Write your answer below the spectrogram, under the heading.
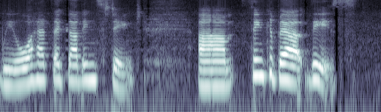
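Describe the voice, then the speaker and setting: A woman's ordinary speaking voice with a fairly high pitch, ordinary pitch variation and a fairly slow pace. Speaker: psychic reader. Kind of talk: live group talk.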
